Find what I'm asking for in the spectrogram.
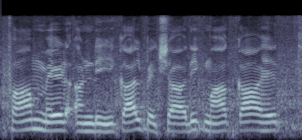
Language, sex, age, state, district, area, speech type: Marathi, male, 45-60, Maharashtra, Yavatmal, urban, read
